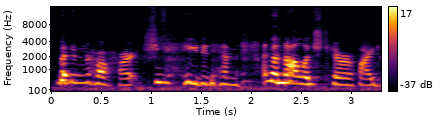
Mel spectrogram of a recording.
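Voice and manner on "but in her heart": plain reading voice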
